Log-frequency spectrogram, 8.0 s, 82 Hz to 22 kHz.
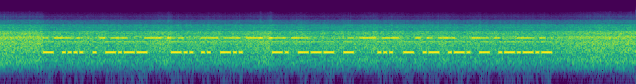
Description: Morse code, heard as a keyed tone, hand-sent with a paddle, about 33 wpm, 680 Hz, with radio static and a weaker station near 1760 Hz. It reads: THEY DID NOT START.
